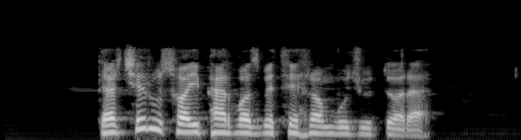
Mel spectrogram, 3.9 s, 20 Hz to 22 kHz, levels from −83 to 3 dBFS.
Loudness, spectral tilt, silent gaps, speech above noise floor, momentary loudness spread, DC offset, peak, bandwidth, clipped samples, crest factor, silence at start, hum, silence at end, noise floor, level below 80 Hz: -20 LUFS; -6.5 dB/octave; none; 56 dB; 8 LU; under 0.1%; -2 dBFS; 6.6 kHz; under 0.1%; 18 dB; 0.75 s; 50 Hz at -45 dBFS; 0.7 s; -76 dBFS; -56 dBFS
